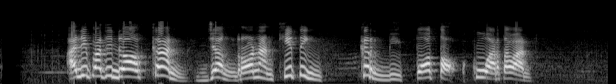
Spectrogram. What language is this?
Sundanese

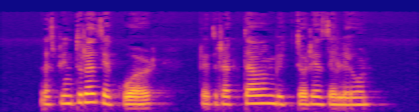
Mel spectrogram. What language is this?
Spanish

